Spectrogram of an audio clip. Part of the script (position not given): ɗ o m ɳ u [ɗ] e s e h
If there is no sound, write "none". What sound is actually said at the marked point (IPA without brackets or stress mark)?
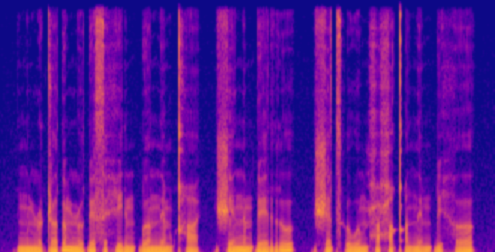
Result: ɗ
